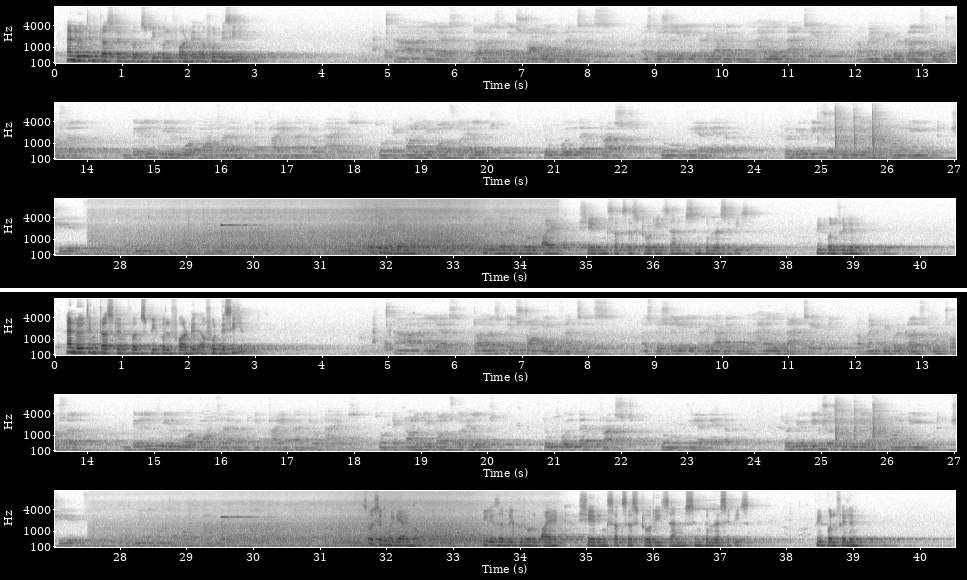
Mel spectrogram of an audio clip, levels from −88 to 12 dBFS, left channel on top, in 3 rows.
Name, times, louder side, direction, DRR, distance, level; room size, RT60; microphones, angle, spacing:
voice 1, 0.2-2.9 4.9-5.1 31.7-32.6 33.4-37.4 38.5-39.1, right 3 dB, 40° right, 10 dB, 0.4 m, -23 dB
voice 2, 4.5-20.1 20.8-23.7 24.5-27.6 28.1-30.2 33.8-34.0, right 1 dB, 15° right, -1 dB, 1.4 m, -37 dB
sound 1, 25.0-26.0 29.0-29.1, left 1 dB, 45° left, 1.3 m, -38 dB
sound 2, 27.5-34.6, left 1 dB, 75° left, 1.5 m, -31 dB
sound 3, 29.5-31.0, equal, 15° left, 0.8 m, -40 dB
15.0 x 7.0 x 4.7 m, 3.0 s
head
